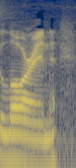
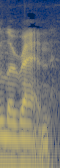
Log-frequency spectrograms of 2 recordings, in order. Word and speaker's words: Lauren: We know that it's Lauren, but we like to say Lauren. And we will continue to say Lauren. So we sold this polo Ralph Lauren Pima soft touch polo for 25 bucks, $24.77.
